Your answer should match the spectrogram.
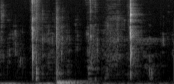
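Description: Chewing of Warheads sour candy: a few short, moist crunching and squishing bursts, quiet and irregular, with no talking.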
